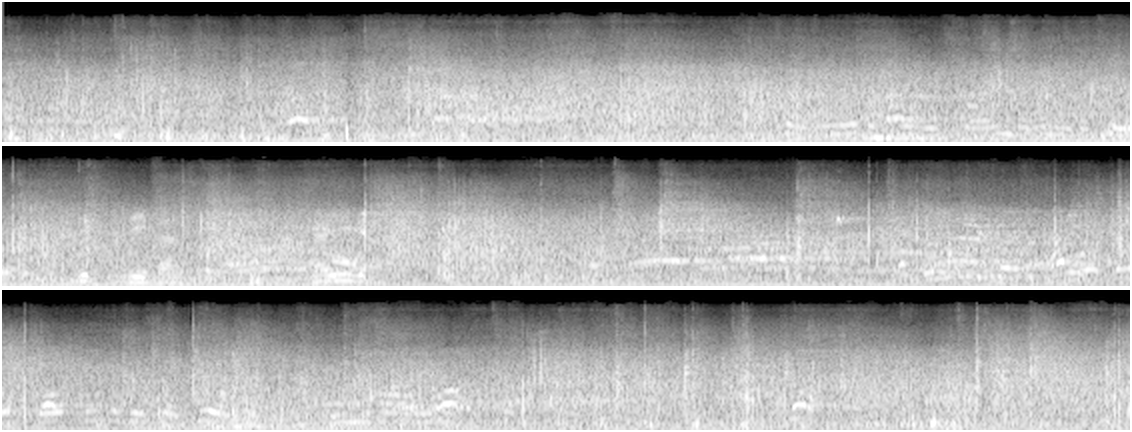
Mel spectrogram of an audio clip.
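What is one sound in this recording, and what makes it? Young men talk and call out nearby in a large echoing rink.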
